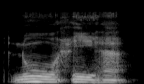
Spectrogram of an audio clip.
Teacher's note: mad asli maka dibacanya dua ketukan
